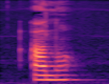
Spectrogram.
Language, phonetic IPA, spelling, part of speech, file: Czech, [ˈano], ano, interjection / particle, Cs-ano.ogg
- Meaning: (interjection) yes!; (particle) yes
